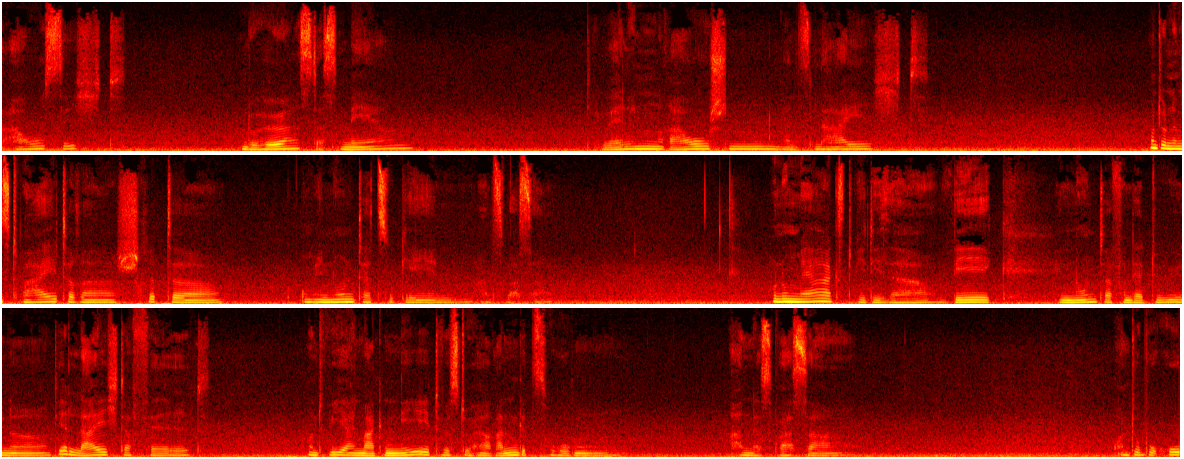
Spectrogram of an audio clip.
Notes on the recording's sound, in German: In der heutigen Meditation nehme ich Dich mit an die Atlantikküste. Als Hintergrundgeräusch begleiten Dich die echten Wellen des Ozeans, denn ich habe die Episode am Strand für Dich aufgenommen.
